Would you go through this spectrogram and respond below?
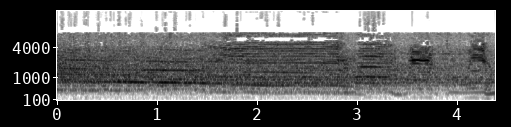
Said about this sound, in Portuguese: E numa fantástica coreografia, as 10 milhões de pessoas presentes batem palmas e dão petelecos nas orelhas umas das outras.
